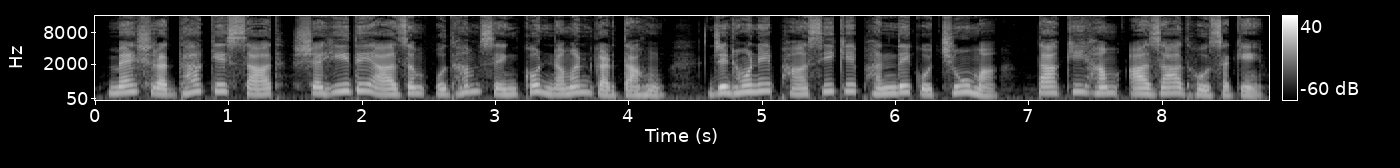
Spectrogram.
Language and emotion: Hindi, neutral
